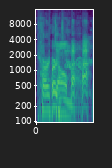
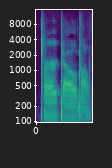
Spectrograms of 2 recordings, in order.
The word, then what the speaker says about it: Perdomo: Syllables. Perdomo. 3 syllables.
